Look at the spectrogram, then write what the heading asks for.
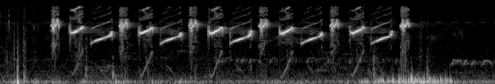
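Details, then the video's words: Glatik batu, the cinereous tit, singing briskly in a training recording for caged birds. A steady string of high clicks, each paired with a bright rising whistle, repeats evenly and ends with a soft low thump and rustle. "GLATIKMU AGAR CEPAT GACOR...!!! Burung Glatik Batu Pikat Gacor"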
